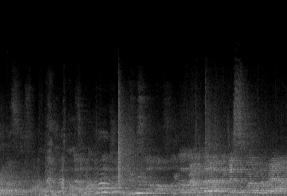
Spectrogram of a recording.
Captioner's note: chatter amongst the room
